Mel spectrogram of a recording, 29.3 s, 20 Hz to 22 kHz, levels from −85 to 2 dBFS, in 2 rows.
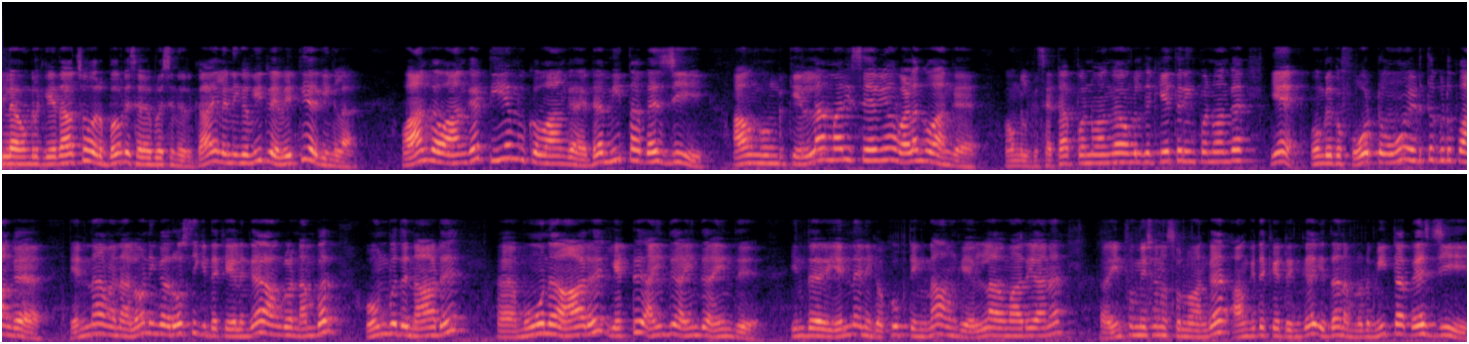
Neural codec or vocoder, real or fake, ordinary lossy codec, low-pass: none; real; none; 7.2 kHz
